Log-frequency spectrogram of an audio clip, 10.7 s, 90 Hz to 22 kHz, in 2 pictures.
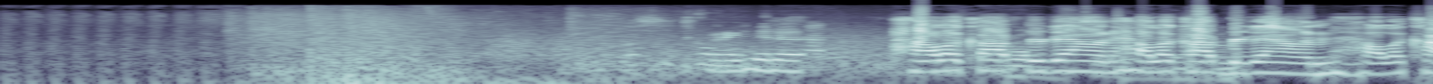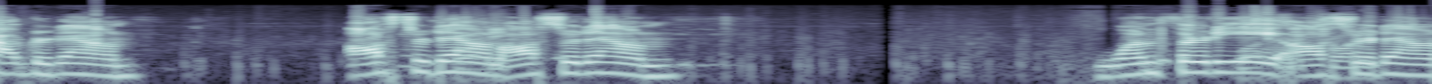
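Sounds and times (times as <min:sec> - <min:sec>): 
gunfire volley in a police role-play video game: 0:00.8 - 0:04.5
speech: 0:02.6 - 0:06.0, 0:06.7 - 0:08.0, 0:09.5 - 0:10.7.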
